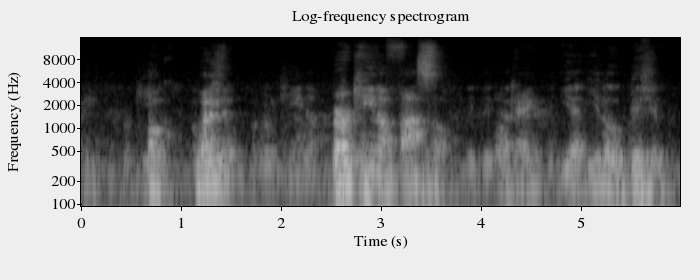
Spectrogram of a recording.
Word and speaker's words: Burkina Faso: Burkina Faso.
